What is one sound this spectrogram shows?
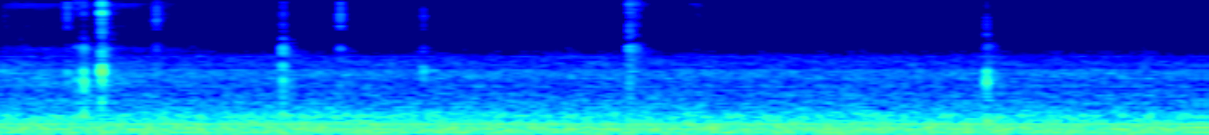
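Fingers tap lightly on a device now and then.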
